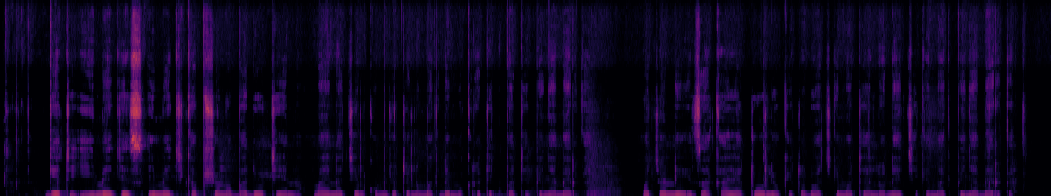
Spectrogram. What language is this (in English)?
Luo (Kenya and Tanzania)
